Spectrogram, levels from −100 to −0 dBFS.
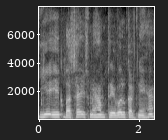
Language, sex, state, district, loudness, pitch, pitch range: Hindi, male, Chhattisgarh, Raigarh, -21 LUFS, 165 Hz, 155-175 Hz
